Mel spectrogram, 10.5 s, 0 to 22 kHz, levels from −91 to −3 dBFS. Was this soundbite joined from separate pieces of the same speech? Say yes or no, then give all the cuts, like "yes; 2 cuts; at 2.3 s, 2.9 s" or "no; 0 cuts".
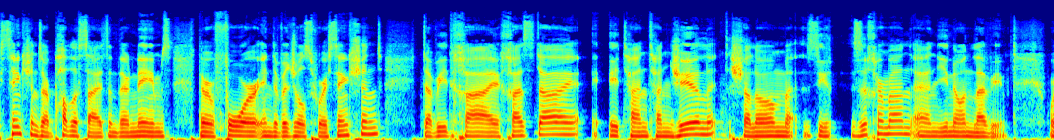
no; 0 cuts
